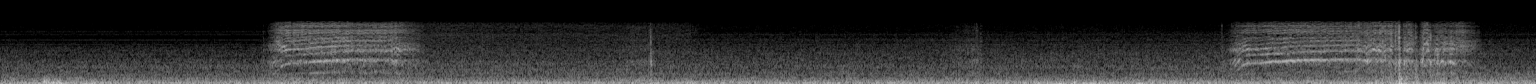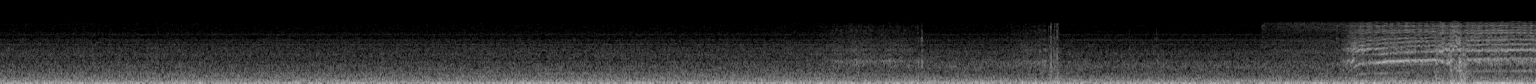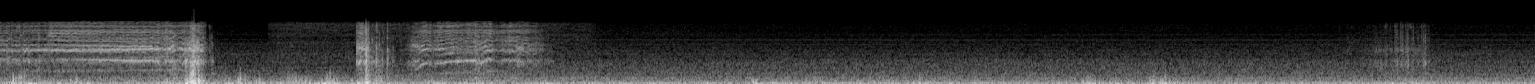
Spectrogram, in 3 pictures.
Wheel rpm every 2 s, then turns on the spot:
0, 80, 10, 0, 0, 0, 110, 30, 0, 0, 0, 0, 10, 0, 90, 160, 70, 80, 0, 0, 0, 0, 10.
4-6 24-26 44-46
